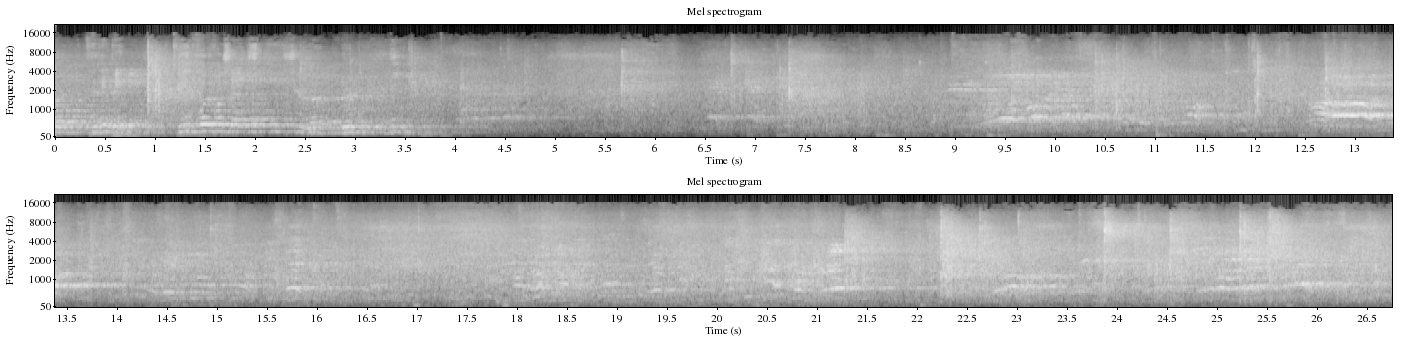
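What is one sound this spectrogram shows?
Ice hockey sticks clack against a puck and the ice.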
